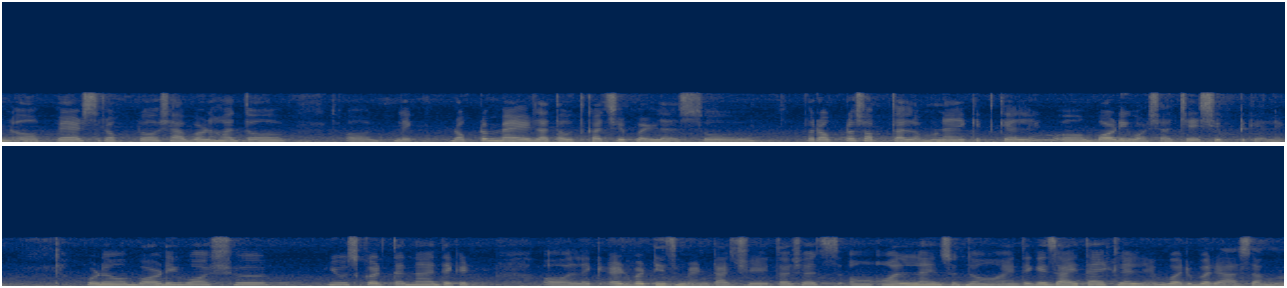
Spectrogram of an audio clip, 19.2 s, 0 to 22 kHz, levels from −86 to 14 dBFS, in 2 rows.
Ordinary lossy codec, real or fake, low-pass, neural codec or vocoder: none; real; none; none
